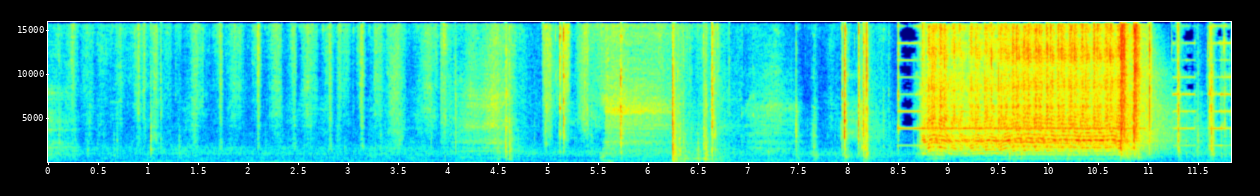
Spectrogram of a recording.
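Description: A cordless power tool on a long extension bar runs the crankshaft pulley bolt in for about two seconds near the end, a loud steady motor whine. Before it, scattered light clicks and knocks of metal tools and parts being handled.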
